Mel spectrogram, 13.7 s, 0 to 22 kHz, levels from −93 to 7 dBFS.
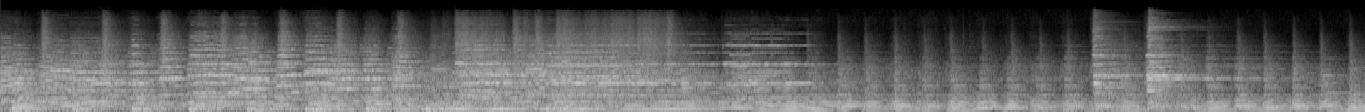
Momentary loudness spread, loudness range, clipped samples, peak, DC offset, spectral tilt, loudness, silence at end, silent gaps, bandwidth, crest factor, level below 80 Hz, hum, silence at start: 8 LU; 5 LU; under 0.1%; -6 dBFS; under 0.1%; -5.5 dB/octave; -21 LUFS; 0 s; none; 14.5 kHz; 16 dB; -36 dBFS; none; 0 s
